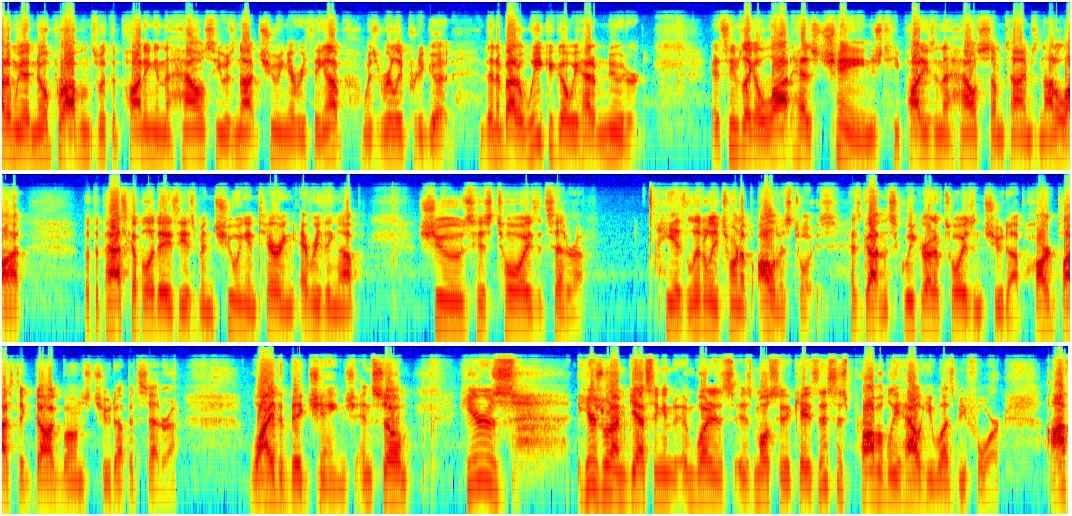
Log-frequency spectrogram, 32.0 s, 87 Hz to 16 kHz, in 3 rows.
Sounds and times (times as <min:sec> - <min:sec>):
Speech: 0:00.0 - 0:06.4, 0:07.1 - 0:10.9, 0:11.5 - 0:14.3, 0:14.9 - 0:16.6, 0:17.2 - 0:23.2, 0:23.8 - 0:32.0.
